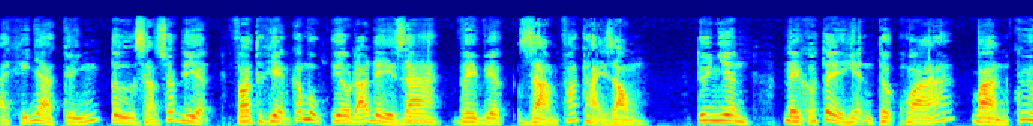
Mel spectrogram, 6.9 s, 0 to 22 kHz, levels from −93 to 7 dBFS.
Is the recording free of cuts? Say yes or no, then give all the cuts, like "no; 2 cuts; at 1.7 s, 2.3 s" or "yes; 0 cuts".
no; 2 cuts; at 1.5 s, 4.5 s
